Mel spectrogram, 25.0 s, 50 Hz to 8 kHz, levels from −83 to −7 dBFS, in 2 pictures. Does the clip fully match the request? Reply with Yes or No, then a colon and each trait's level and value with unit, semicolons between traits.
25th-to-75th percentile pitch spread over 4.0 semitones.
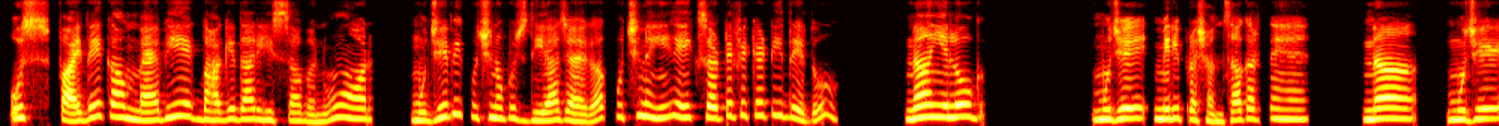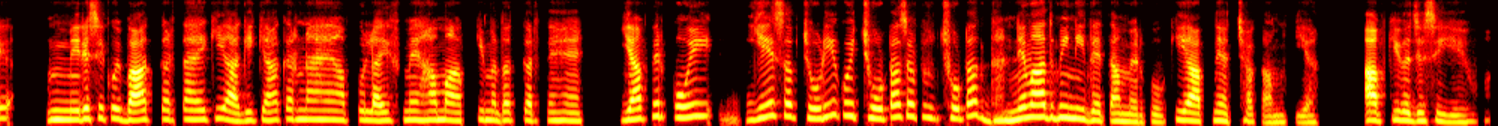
Yes: average, 4.5 semitones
